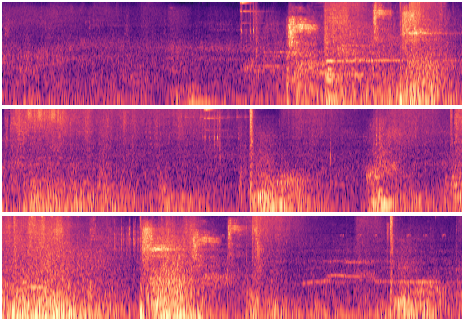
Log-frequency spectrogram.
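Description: Video game spells and attacks whoosh and crackle.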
